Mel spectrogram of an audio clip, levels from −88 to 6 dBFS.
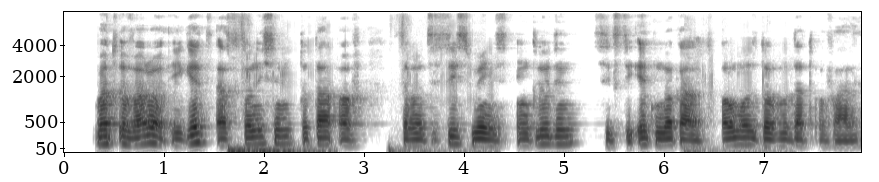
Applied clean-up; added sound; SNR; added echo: neural mask model DeepFilterNet 3.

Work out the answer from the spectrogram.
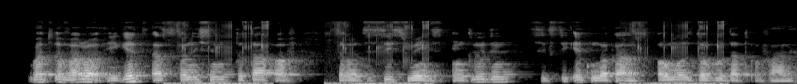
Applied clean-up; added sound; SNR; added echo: none; Squeak / Tools; 6 dB; reverberation time 0.4 s.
